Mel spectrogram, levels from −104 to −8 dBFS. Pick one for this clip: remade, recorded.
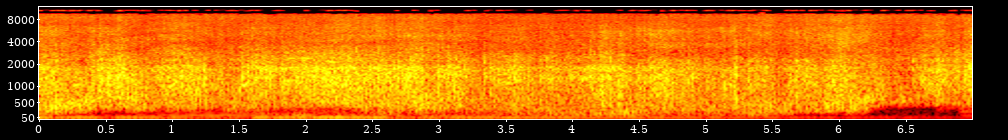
recorded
